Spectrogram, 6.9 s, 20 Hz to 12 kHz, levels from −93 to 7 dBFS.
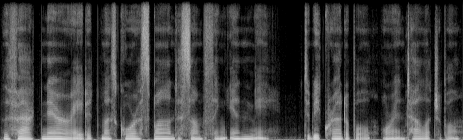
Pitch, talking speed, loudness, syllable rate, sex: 155 Hz, 120 wpm, -19 LUFS, 4.1 syllables/s, female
